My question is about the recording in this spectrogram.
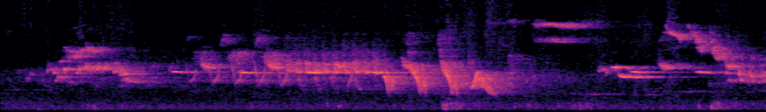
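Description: A small songbird singing: a busy, varied run of high warbled notes and trills, with a few quick falling notes about halfway through.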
